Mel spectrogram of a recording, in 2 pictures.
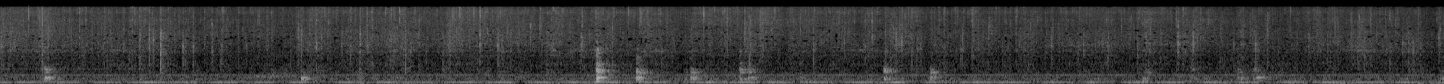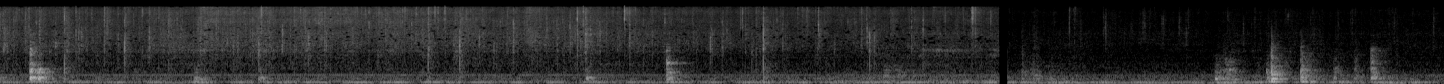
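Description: Pork sisig sizzling in a hot metal sizzling plate over a gas burner as a wooden spatula stirs it, with scattered scrapes and knocks of the spatula against the plate. About 25 seconds in the sizzle drops away suddenly, leaving a few louder spatula knocks.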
